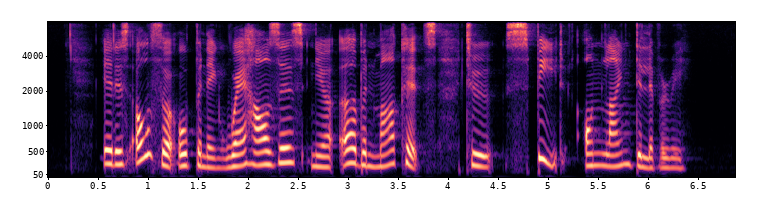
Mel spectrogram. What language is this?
English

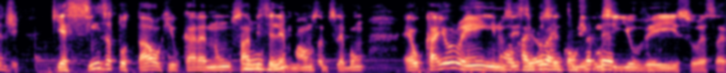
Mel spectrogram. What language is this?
Portuguese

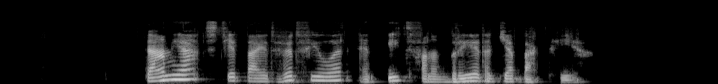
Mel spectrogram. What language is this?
Western Frisian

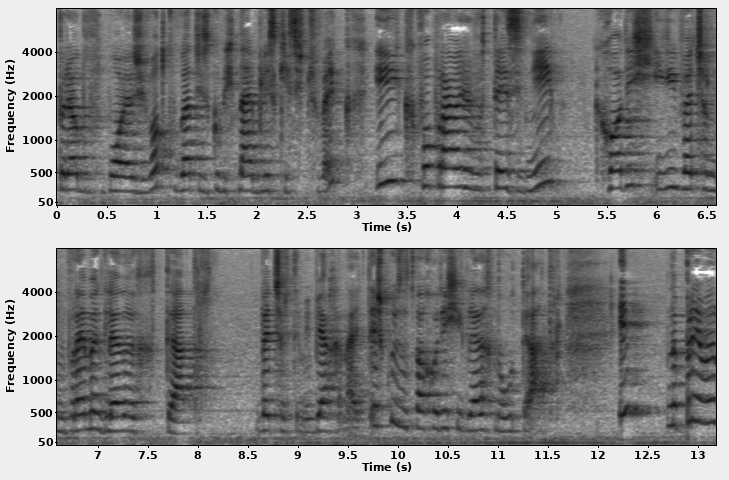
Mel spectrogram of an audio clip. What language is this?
Bulgarian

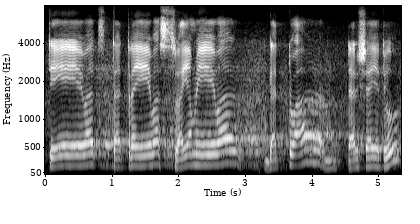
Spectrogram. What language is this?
Sanskrit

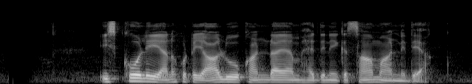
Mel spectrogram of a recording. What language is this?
Sinhala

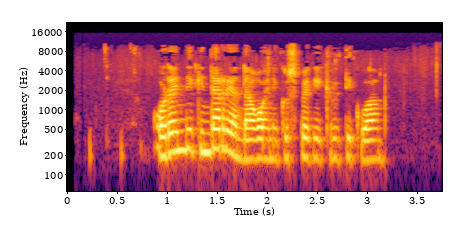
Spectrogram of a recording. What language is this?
Basque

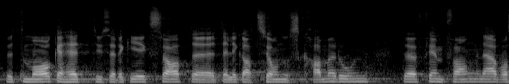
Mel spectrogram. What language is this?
Swiss German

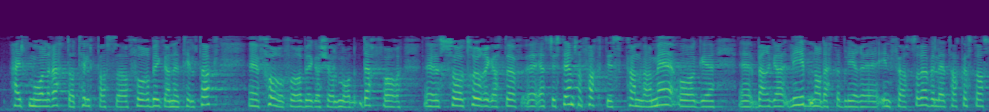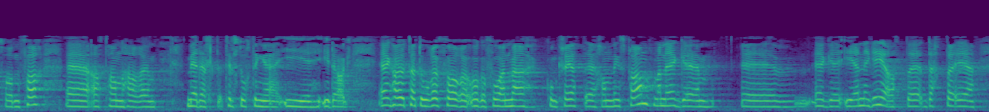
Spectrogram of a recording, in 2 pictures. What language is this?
Norwegian Nynorsk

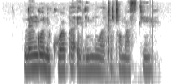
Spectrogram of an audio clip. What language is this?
Swahili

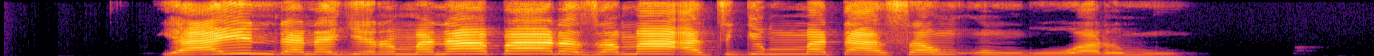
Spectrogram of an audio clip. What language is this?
Hausa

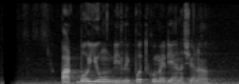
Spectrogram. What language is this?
Sundanese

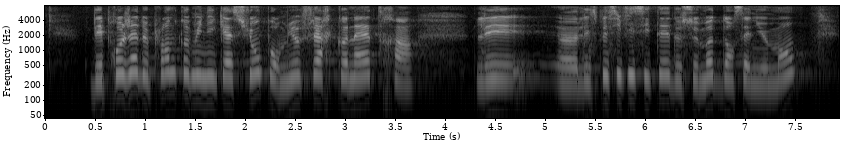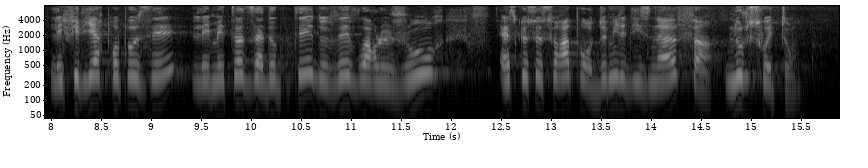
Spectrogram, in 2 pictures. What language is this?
French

